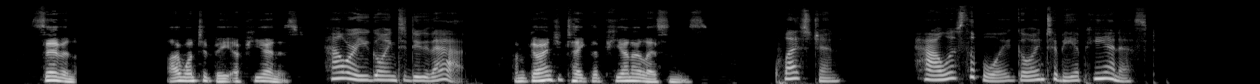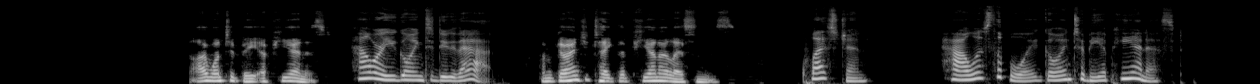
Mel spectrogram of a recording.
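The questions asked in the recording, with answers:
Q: Question. How is the boy going to be a pianist?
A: By taking piano lessons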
